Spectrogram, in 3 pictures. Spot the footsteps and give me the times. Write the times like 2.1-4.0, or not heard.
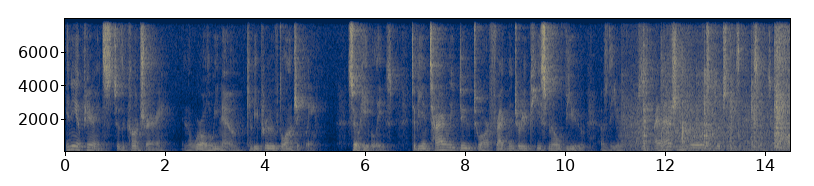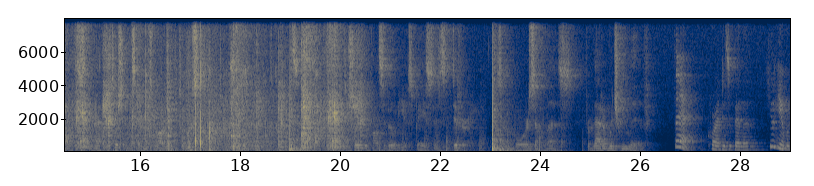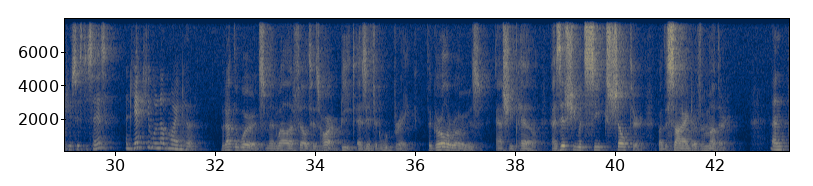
11.1-20.5.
